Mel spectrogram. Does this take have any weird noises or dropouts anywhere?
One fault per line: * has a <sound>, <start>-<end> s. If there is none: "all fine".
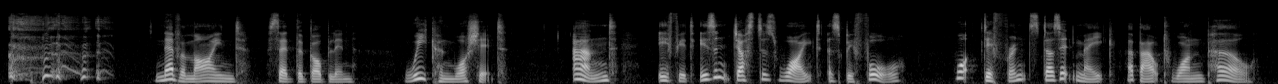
* has a cough, 0.1-1.2 s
